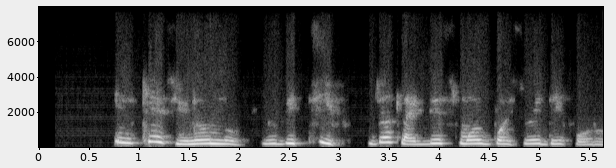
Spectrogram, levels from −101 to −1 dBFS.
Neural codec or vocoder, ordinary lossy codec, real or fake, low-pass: none; Opus, 16 kbps; real; 7.2 kHz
